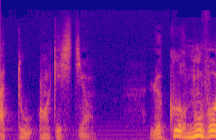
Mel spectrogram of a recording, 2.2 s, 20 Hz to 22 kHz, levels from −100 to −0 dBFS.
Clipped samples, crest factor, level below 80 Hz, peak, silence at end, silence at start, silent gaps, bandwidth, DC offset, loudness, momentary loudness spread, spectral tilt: under 0.1%; 16 dB; -58 dBFS; -12 dBFS; 0 s; 0 s; none; 15 kHz; under 0.1%; -31 LUFS; 15 LU; -7 dB/octave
